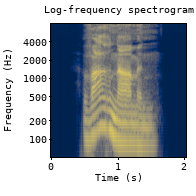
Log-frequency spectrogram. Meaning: first/third-person plural dependent preterite of wahrnehmen
- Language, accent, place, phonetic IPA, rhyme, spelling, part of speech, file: German, Germany, Berlin, [ˈvaːɐ̯ˌnaːmən], -aːɐ̯naːmən, wahrnahmen, verb, De-wahrnahmen.ogg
